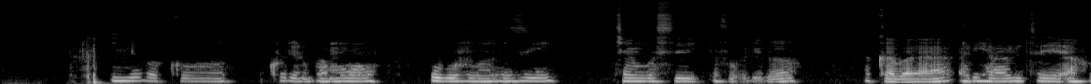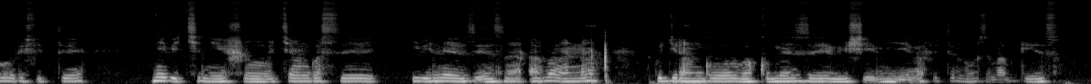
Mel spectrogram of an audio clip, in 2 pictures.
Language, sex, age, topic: Kinyarwanda, male, 18-24, health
